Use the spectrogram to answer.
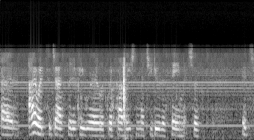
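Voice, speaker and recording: A woman's voice with noticeable background noise. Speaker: beauty vlogger. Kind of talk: tutorial. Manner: casual.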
